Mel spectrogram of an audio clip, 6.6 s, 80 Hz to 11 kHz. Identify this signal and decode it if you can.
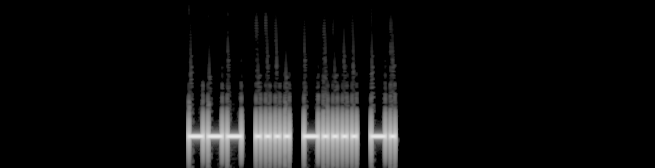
Morse code, heard as a keyed tone, about 25 wpm, 700 Hz. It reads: OH6N
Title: DXCC-100 Call Signs - 4 Characters - Repeated 3x - 25wpm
